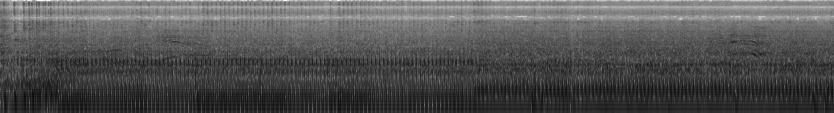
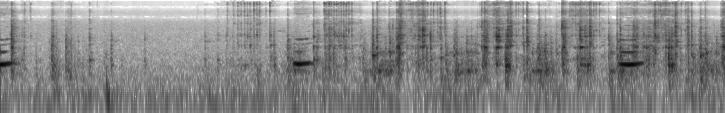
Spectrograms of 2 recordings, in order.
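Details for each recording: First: Briggs V-twin riding mower engine, previously seized from running dry on oil and now unseized, run on starter fluid at full throttle with no choke: steady, even chug at fast idle with no knocks or misses, running perfectly on both cylinders. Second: Seized riding mower engine, plugs removed, crank turned by hand after freeing: slow irregular clicks and scraping grinds; owner suspects camshaft and crankshaft gears meshing, rings possibly damaged with low compression.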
